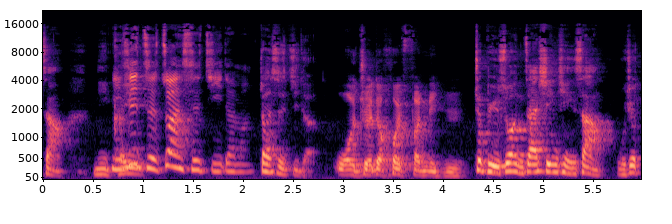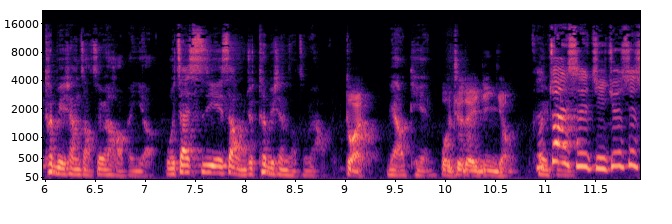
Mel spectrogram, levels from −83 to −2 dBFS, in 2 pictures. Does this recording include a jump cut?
yes; 2 cuts; at 2.8 s, 7.1 s

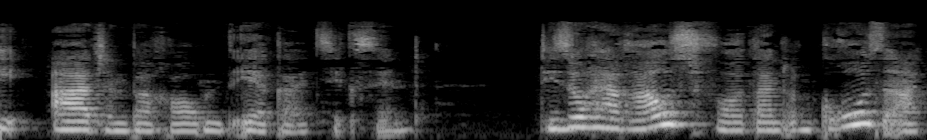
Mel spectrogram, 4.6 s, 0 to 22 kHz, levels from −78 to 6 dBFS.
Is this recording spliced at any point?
no; 0 cuts

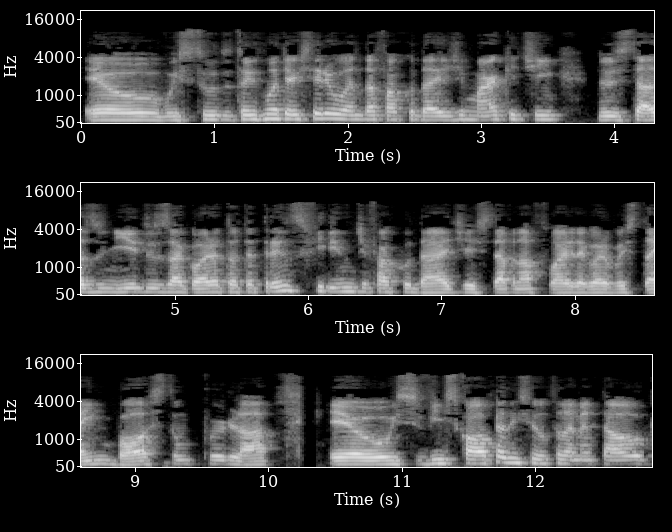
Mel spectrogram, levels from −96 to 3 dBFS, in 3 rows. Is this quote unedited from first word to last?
no; 1 cut; at 11.7 s

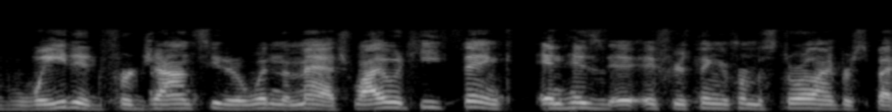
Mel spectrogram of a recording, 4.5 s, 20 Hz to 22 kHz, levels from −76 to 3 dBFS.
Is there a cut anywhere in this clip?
yes; 2 cuts; at 2.6 s, 3.0 s

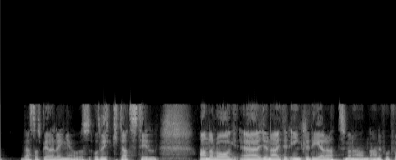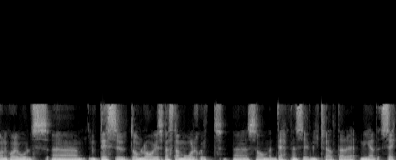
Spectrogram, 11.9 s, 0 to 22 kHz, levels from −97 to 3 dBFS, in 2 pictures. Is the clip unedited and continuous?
yes; 0 cuts

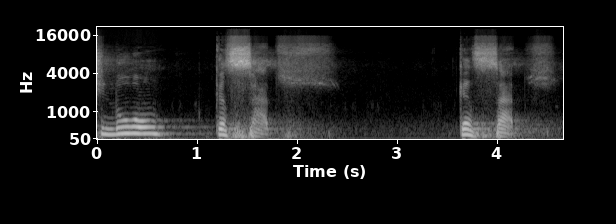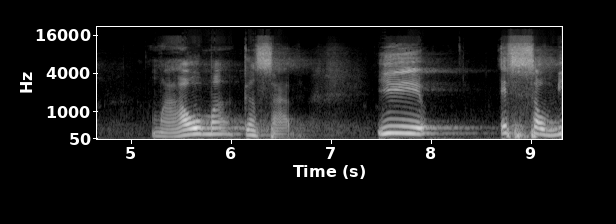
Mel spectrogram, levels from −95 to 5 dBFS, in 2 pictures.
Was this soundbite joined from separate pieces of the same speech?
no; 0 cuts

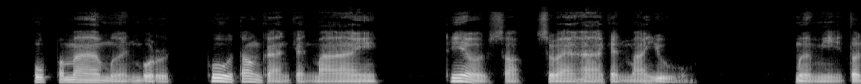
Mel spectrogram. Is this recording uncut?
no; 1 cut; at 1.8 s

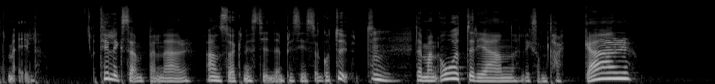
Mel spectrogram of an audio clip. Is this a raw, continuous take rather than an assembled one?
no; 1 cut; at 4.1 s

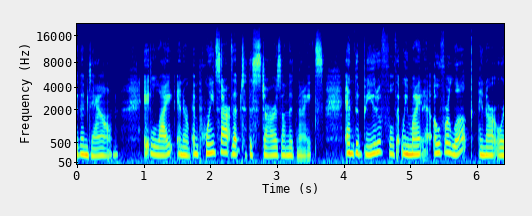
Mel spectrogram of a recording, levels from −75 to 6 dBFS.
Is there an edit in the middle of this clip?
yes; 6 cuts; at 1.1 s, 1.7 s, 2.3 s, 3.2 s, 4.2 s, 4.8 s

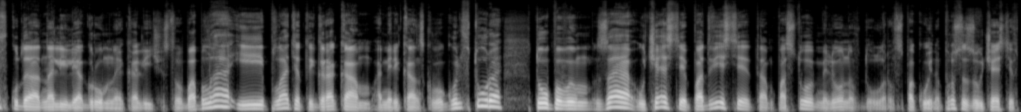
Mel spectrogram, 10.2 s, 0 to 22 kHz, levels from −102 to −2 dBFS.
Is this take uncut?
yes; 0 cuts

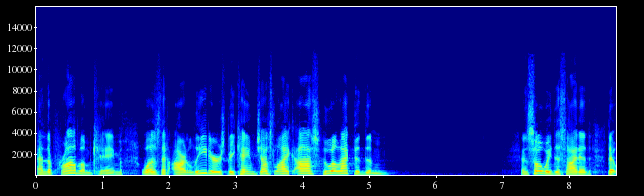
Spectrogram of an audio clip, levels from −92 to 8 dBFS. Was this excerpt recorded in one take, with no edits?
yes; 0 cuts

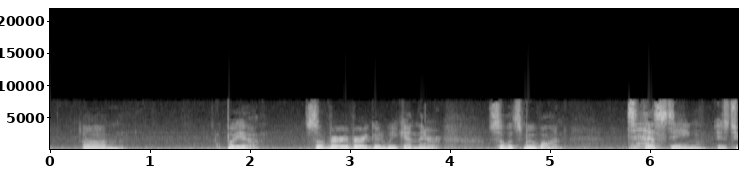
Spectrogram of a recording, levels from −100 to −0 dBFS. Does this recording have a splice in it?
no; 0 cuts

